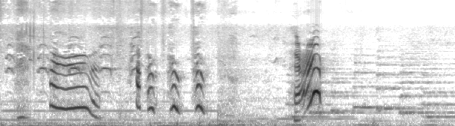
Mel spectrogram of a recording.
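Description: Puppy yips and whimpers: a long falling whine about a second in, four short yips around the two-second mark, and a louder rising yelp about four seconds in. Soft background music plays underneath.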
